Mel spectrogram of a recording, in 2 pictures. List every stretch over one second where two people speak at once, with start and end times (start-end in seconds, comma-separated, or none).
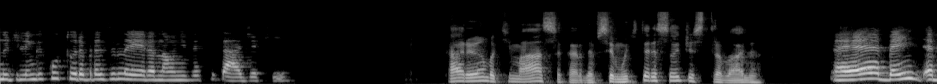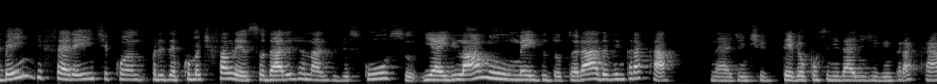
none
